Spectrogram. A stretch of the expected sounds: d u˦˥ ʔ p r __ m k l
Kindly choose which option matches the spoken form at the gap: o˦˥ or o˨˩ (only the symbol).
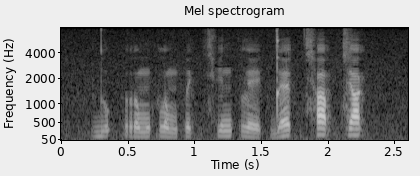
o˦˥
